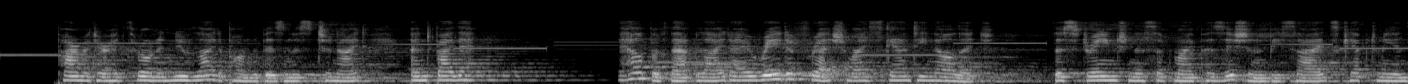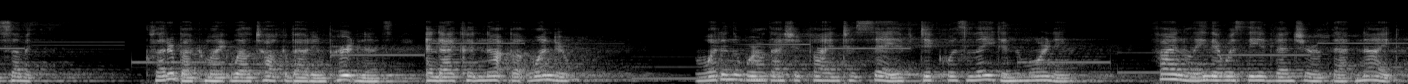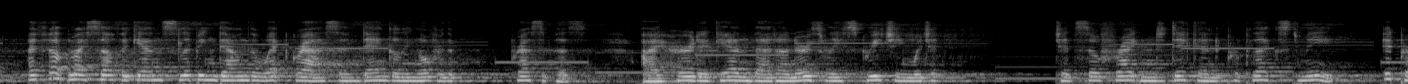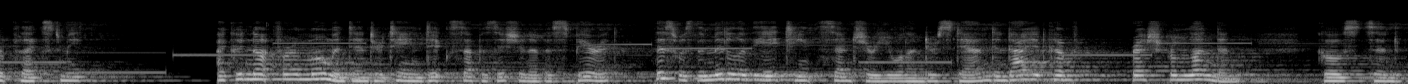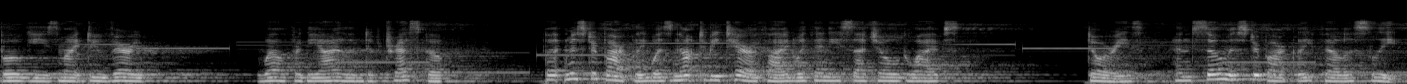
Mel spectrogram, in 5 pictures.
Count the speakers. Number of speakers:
1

